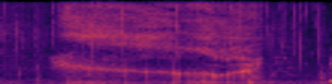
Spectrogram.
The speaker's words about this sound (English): It begins pouring over the edge. Please say when. It drips off the table and onto Thomas's face on the floor.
